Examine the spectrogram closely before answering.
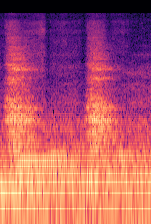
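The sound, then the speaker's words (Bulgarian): Two forceful breaths from a rapid yogic bellows-breathing exercise, each a loud, airy rush followed by a pause. “Дълбоко вдишване, рязко издишване.”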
